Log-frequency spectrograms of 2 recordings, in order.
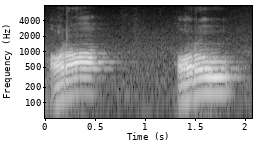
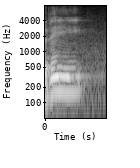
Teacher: إن كانت مفتوحة أو مضمومة يفخمونها، راء رو، وإن كانت مكسورة يرققونها، ري.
